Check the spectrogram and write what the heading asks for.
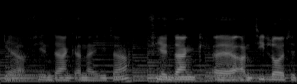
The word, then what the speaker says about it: Anahita: Vielen Dank nochmal an Anahita. Habe ich das so richtig ausgesprochen? Ja, vielen Dank an Anahita.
